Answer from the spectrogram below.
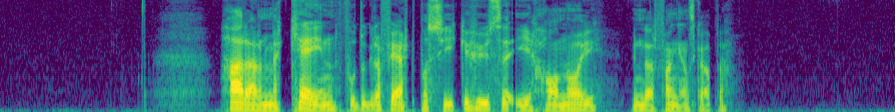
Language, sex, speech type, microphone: Norwegian, male, read, Sennheiser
